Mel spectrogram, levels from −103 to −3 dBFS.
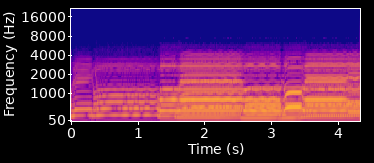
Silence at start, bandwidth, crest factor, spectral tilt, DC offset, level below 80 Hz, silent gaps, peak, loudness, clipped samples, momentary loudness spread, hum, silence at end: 0 s; 5 kHz; 14 dB; -4 dB/octave; 0.2%; -80 dBFS; none; -14 dBFS; -28 LUFS; under 0.1%; 12 LU; none; 0 s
